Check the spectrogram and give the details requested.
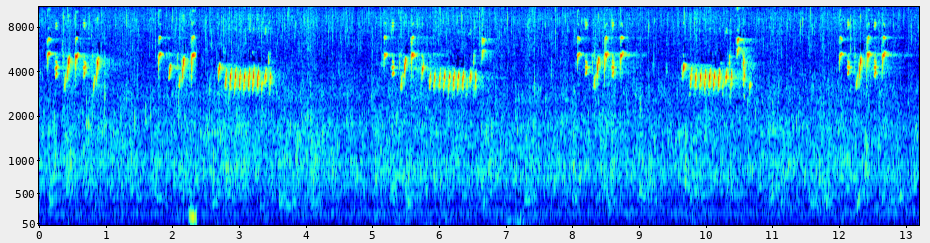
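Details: Wild European goldfinch song in Greece, bright tinkling twitter phrases alternating with fast buzzy trills, repeated in short bursts about every one to two seconds, over soft steady background hiss.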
